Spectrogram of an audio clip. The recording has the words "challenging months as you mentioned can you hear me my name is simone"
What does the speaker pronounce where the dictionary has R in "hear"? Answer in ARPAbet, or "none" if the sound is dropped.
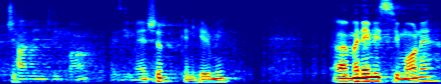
R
